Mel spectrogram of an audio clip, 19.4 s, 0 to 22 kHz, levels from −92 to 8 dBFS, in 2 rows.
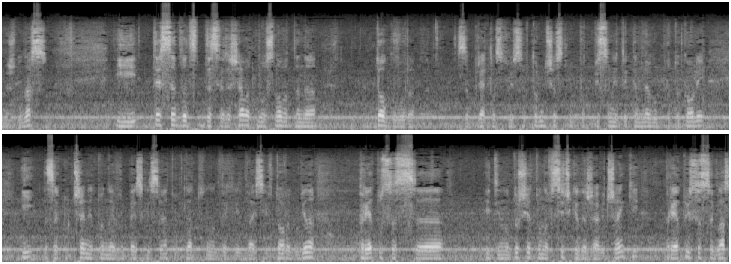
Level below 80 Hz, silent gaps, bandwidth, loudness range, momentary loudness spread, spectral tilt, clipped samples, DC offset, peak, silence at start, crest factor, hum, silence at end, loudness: -38 dBFS; none; over 20 kHz; 5 LU; 16 LU; -2 dB/octave; 0.3%; under 0.1%; 0 dBFS; 0 s; 14 dB; none; 0 s; -12 LUFS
